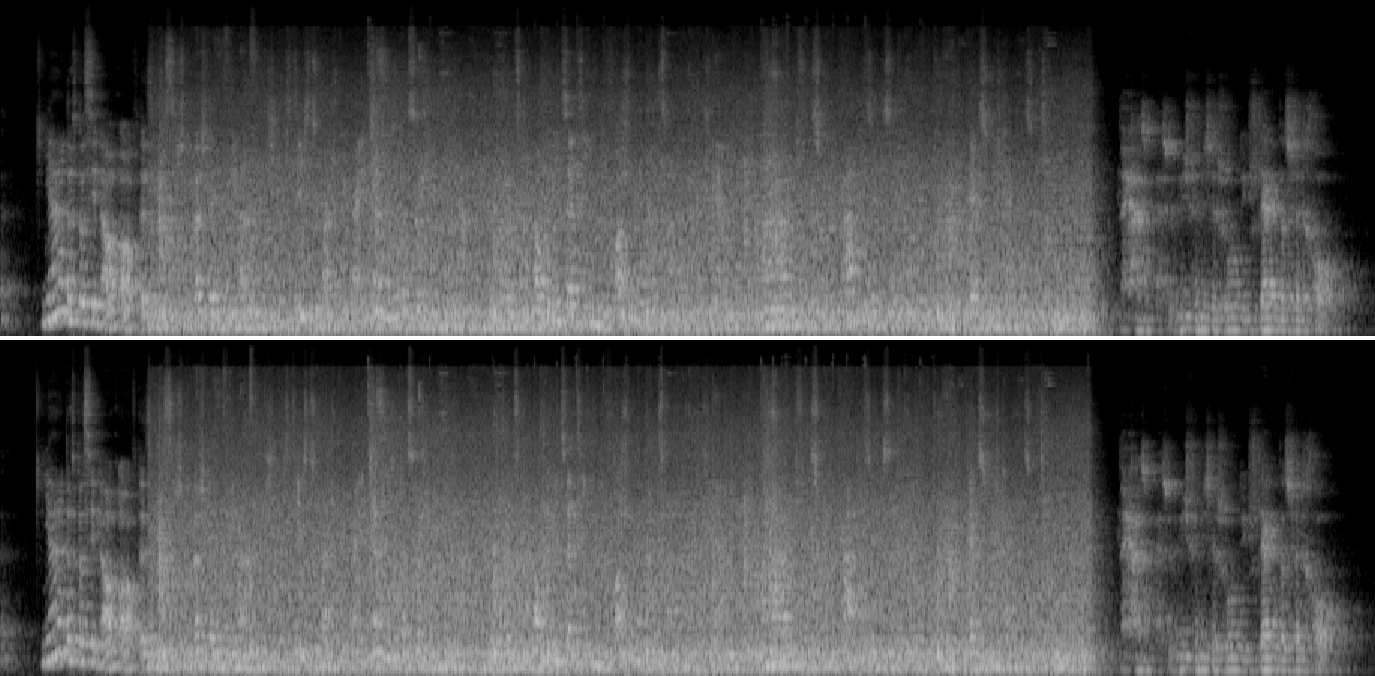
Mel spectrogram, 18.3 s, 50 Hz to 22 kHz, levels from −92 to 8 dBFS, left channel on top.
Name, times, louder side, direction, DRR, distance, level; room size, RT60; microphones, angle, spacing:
voice 1, 0.5-14.2, equal, 75° right, -3 dB, 3.7 m, -27 dB
sound 1, 2.0-14.6, right 1 dB, 25° right, 0.9 m, -25 dB
voice 2, 14.9-17.6, right 1 dB, 10° right, -3 dB, 2.0 m, -33 dB
13.0 x 5.4 x 5.7 m, 0.94 s
head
